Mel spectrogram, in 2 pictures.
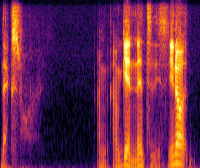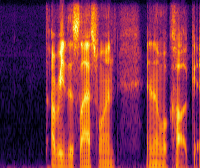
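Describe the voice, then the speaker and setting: The delivery has lively intonation and big swings in loudness. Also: man, fairly low pitch for a man, fairly quick pace. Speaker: online content creator reading and reacting to stories. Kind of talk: reading aloud with casual reactions. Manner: halting, stumbles over words; casual, slangy.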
